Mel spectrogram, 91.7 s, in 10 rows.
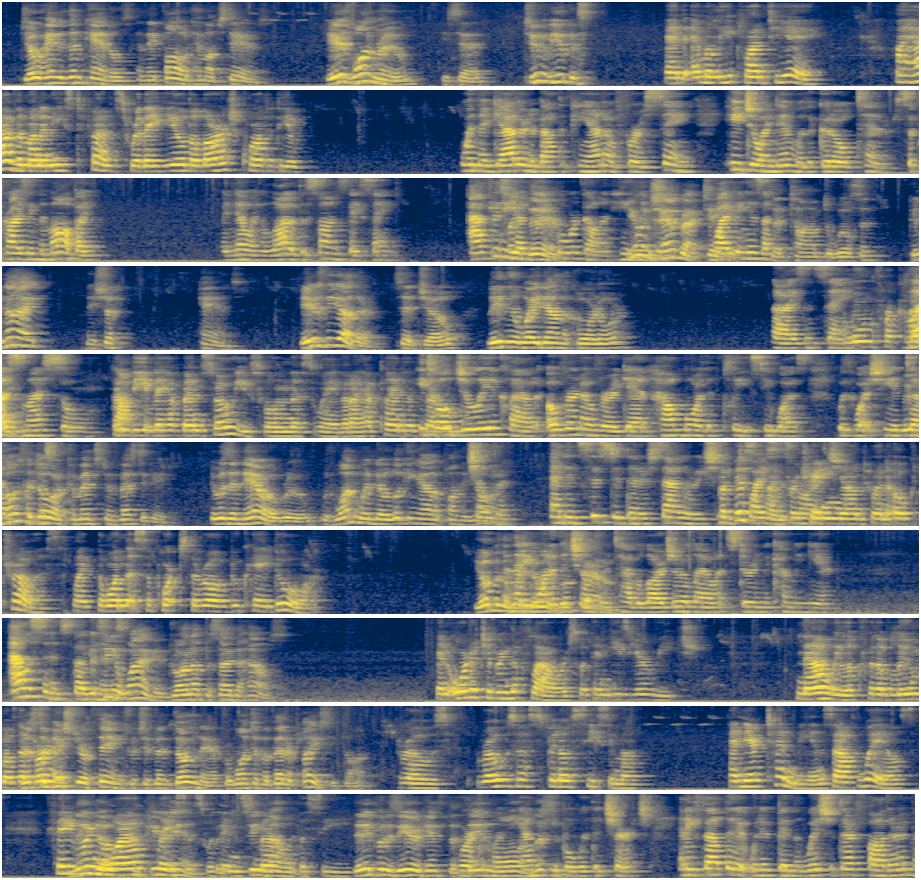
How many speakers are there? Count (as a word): three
